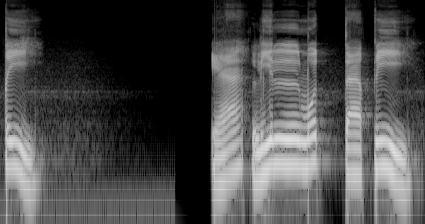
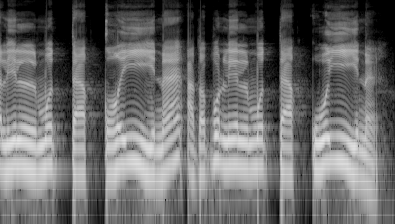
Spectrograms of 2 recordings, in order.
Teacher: Contohnya kalau qf berharakat ketika ee huruf qof ketika berharakat adalah ketika qof-nya berharakat kasrah. Jadi huruf qf berharakat kasrah itu kadar tebalnya berkurang. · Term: tafhim nisbi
